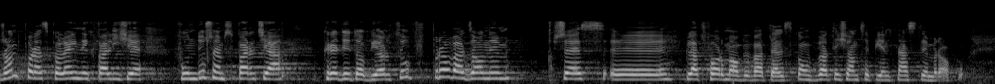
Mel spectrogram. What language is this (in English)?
Polish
